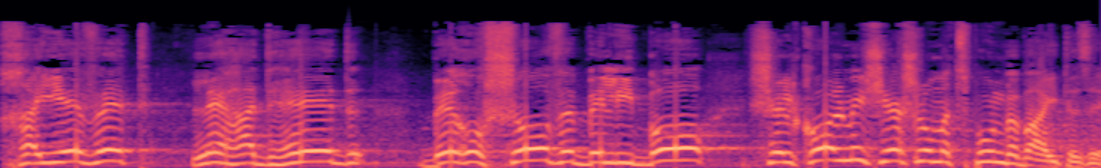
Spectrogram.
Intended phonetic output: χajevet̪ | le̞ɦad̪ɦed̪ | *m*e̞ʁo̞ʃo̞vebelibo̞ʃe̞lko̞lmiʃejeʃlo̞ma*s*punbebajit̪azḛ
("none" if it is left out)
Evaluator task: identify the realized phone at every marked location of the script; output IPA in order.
b, t͡s

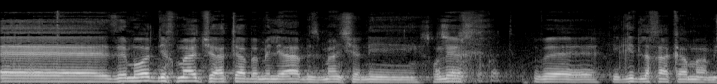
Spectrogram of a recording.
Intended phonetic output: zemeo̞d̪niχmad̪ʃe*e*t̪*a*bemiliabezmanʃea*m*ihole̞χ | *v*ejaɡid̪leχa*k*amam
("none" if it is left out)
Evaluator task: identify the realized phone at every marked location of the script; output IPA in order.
a, a, n, v, k

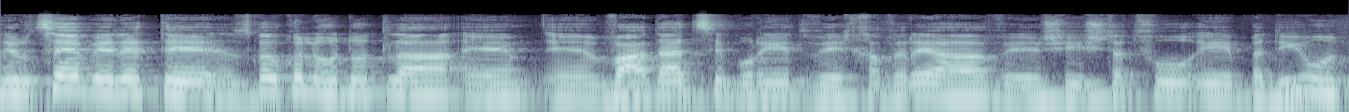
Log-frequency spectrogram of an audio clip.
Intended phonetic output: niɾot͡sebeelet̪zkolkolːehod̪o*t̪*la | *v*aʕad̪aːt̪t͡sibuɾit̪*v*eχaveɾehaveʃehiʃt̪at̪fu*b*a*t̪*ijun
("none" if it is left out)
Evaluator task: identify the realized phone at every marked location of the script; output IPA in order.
t̪, v, v, b, d̪

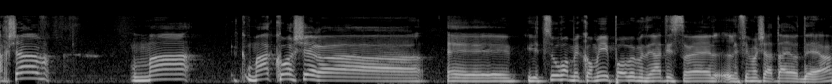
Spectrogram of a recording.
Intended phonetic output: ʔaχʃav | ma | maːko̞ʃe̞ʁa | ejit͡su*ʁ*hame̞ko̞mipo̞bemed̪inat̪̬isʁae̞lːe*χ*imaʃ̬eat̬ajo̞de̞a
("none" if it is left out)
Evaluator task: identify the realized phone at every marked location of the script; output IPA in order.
ʁ, f

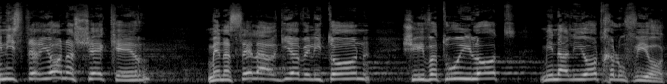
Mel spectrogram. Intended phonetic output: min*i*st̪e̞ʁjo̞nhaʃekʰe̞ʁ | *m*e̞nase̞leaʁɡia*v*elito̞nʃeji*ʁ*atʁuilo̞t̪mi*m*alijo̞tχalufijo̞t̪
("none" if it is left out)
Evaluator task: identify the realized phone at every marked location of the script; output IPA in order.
i, m, v, v, n

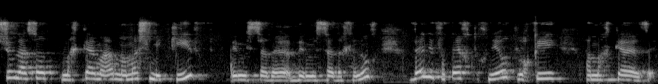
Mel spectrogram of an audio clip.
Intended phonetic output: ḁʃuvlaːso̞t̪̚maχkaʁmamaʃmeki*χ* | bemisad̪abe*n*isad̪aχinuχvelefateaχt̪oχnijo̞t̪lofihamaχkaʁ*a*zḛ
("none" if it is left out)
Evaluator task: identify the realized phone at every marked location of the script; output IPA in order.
f, m, a

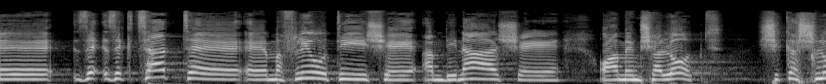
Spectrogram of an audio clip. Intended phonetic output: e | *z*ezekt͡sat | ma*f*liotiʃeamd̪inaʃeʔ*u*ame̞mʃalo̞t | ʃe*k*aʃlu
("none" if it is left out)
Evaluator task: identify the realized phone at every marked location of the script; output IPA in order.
z, f, o, k

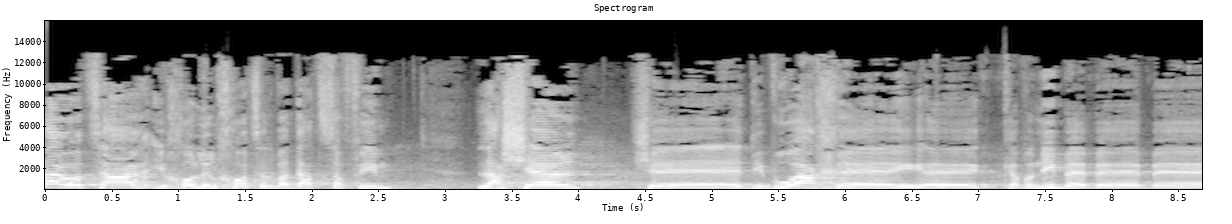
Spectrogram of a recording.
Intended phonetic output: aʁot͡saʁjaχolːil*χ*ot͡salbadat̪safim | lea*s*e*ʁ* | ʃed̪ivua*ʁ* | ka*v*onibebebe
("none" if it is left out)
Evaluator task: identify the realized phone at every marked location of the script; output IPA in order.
χ, ʃ, ʁ, χ, v

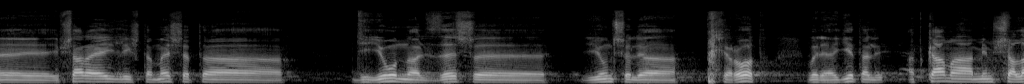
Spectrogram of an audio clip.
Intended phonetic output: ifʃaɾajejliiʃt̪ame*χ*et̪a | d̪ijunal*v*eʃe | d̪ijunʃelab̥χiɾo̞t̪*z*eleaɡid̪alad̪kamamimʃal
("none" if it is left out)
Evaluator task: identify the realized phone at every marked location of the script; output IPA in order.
ʃ, z, v

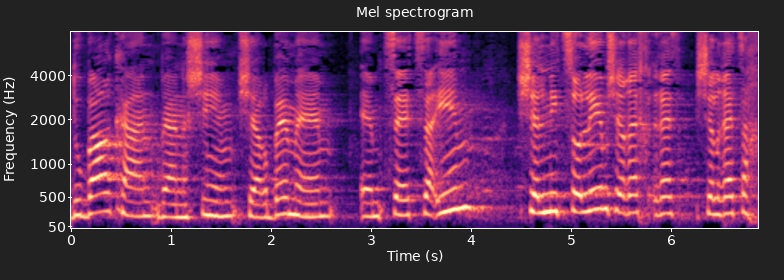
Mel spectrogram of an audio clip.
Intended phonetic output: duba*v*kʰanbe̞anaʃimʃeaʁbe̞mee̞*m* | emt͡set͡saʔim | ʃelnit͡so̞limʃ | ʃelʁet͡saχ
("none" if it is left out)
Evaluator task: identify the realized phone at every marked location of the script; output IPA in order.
ʁ, m

